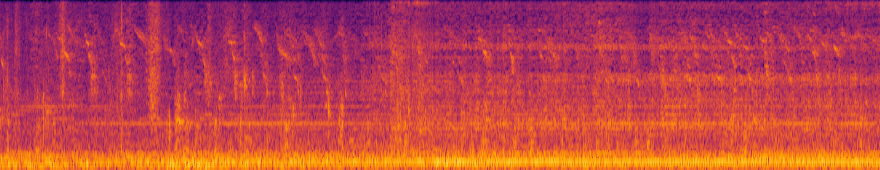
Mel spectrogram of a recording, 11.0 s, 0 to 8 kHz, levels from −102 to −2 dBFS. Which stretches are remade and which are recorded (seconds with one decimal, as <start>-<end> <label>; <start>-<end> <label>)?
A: 0.0-0.4 recorded; 0.4-1.1 remade; 1.1-1.6 recorded; 1.6-4.3 remade; 4.3-11.0 recorded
